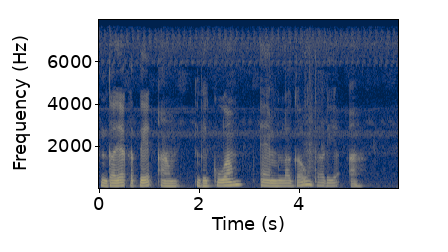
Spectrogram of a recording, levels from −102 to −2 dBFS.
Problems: low volume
